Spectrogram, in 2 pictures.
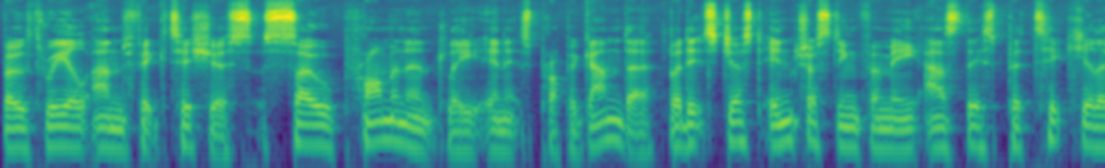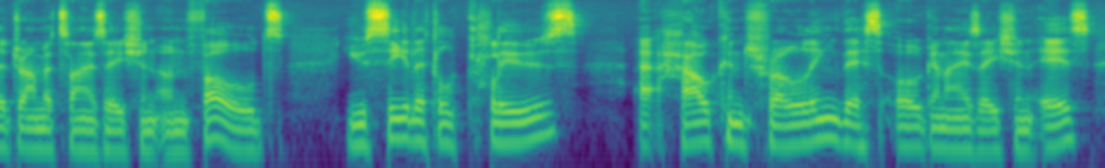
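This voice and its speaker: A man in his forties giving measured, explanatory commentary as a host, recorded close on a studio microphone in a room. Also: deep voice. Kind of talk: critical video commentary to camera. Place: small indoor room with bookshelves. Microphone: studio mic on boom arm, close.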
